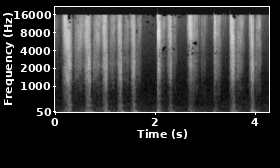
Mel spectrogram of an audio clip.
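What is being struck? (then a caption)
Frozen shaved ice in a plastic cup, wooden stick. A wooden stick scrapes and digs into a full plastic cup of orange frozen shaved ice, producing a rapid series of crunchy, gritty scraping strokes. Each stroke has a bright, hissing crystalline texture over a soft low thump, with short pauses in between.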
